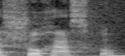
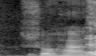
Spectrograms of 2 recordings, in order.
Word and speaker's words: Churrasco: Stichwort Churrasco, spricht man so ja, aus? Ja, Churrasco. Ja, Churrasco.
